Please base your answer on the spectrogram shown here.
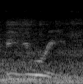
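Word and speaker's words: Vuori: called dory the fiori not voice sorry it's a viewery and it's spelled v-u-o-r-i and they're we're filming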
